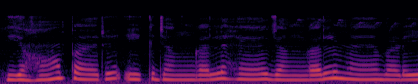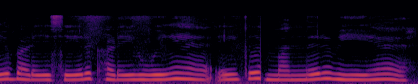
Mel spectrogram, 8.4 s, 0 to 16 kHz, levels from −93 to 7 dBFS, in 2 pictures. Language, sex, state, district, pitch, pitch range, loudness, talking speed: Hindi, female, Uttar Pradesh, Budaun, 215 Hz, 205-230 Hz, -43 LUFS, 115 wpm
